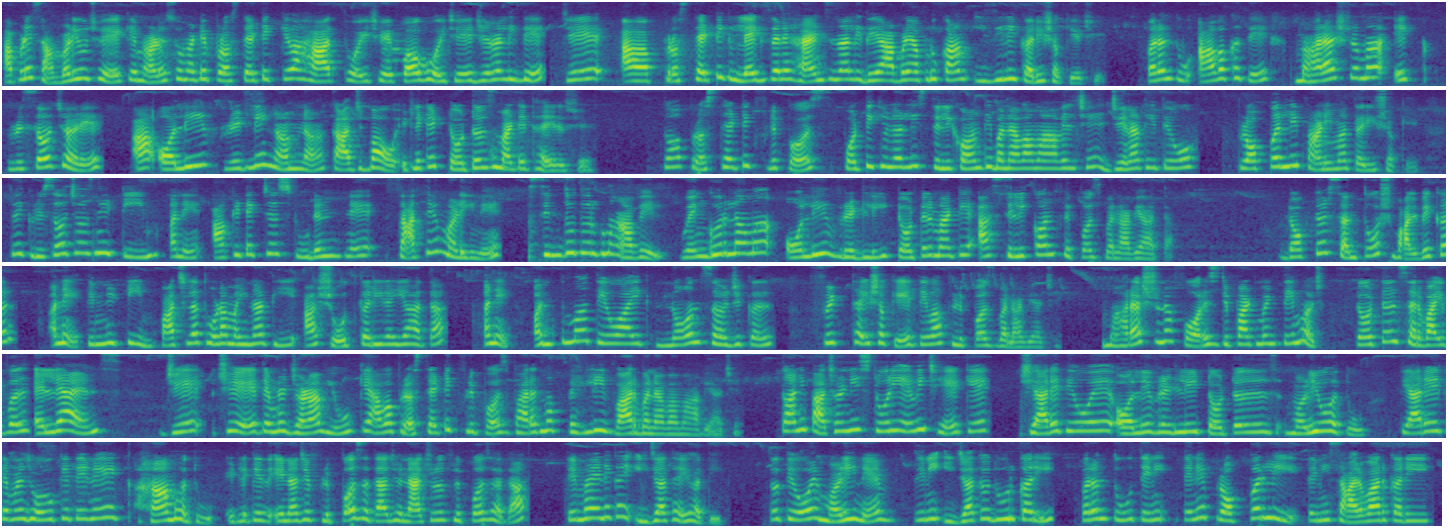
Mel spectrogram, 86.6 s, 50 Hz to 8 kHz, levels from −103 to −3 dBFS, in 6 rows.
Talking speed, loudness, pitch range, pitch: 130 wpm, -22 LUFS, 245-310 Hz, 275 Hz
